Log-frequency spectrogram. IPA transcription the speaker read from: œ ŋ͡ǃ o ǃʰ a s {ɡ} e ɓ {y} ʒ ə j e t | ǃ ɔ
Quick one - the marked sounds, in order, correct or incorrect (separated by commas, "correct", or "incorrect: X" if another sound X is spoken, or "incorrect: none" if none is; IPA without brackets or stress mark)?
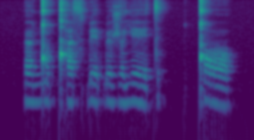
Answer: incorrect: ɓ, incorrect: ø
